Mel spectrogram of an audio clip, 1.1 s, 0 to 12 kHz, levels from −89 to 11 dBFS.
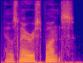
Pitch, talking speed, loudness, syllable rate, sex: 100 Hz, 215 wpm, -15 LUFS, 7.0 syllables/s, male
